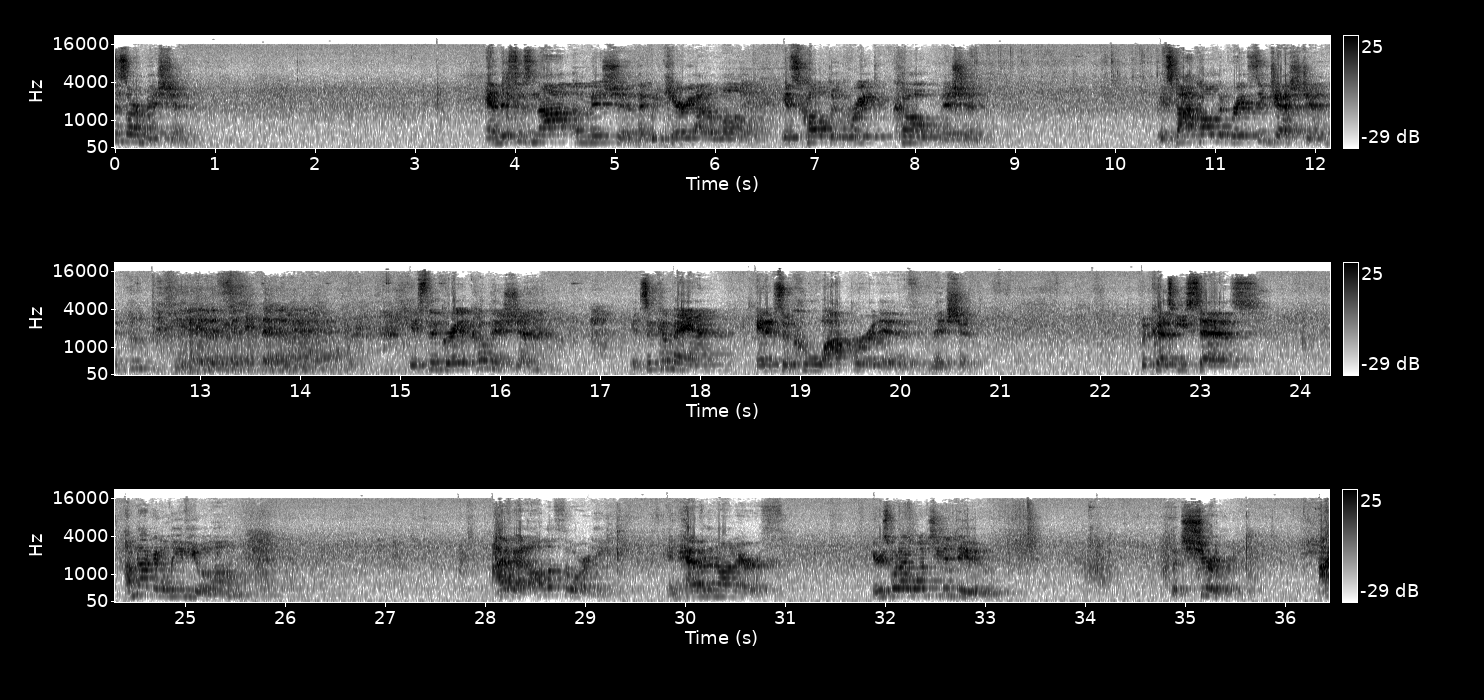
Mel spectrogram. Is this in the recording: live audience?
yes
